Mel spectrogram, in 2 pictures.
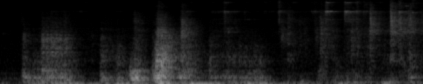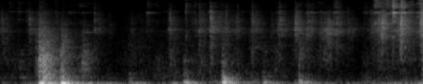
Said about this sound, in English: Oh man, I think dog is done shitting. I'm gonna let dog in. Be right back.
